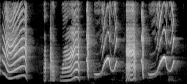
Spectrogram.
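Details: Pet parrot calling loudly: a long screech sweeping up and down, then several shorter, bent squawks with rising-falling, wavy pitch, about six calls in under four seconds.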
